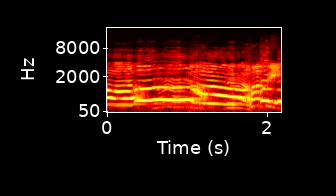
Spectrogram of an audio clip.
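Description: A man's long, drawn-out wailing cry of "No", held for nearly two seconds with the pitch wavering and sliding down, breaking off briefly near the end before the wail resumes.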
